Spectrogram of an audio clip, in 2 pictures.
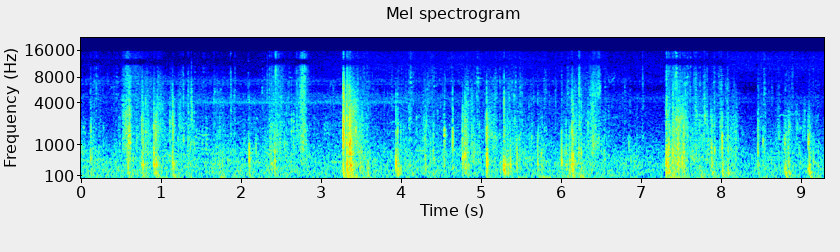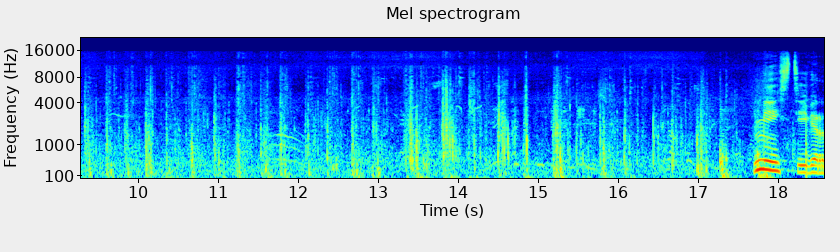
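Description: Footsteps crunch quickly over dirt and grass.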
